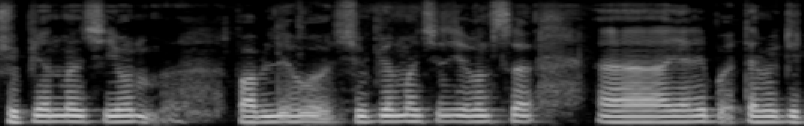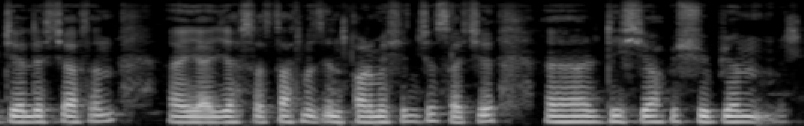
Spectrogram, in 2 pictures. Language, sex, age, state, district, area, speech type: Kashmiri, male, 18-30, Jammu and Kashmir, Shopian, rural, spontaneous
